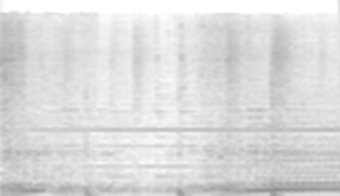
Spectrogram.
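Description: A car engine rumbles steadily, its low drone swelling slightly as the vehicle drives on, with no voices over it.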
